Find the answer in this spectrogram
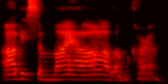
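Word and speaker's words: अभिसमय: then Alam Kara but in more accurate Sanskrit this would be all one word and there'd only be one a but it'd be a long a and then it would sound like ABI Samaya so it's a little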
